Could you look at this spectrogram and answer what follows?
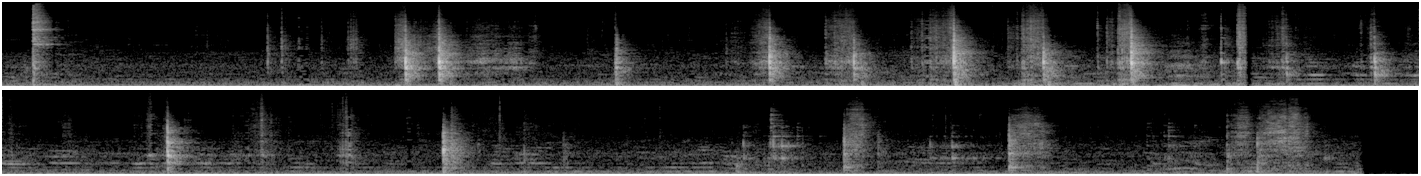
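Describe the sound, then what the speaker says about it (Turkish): A knife chops onions on a cutting board in sharp, irregular strokes, some quick bursts and some spaced out, over a steady low hum. "Şimdi soğanlarımızı e, doğramakla başlayalım."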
